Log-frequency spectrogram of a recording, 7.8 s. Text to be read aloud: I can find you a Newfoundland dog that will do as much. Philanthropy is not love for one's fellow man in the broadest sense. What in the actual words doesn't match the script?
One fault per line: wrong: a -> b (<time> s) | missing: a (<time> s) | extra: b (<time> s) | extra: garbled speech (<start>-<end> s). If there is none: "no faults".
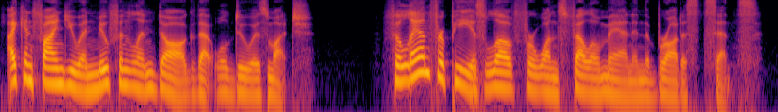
missing: not (4.9 s)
